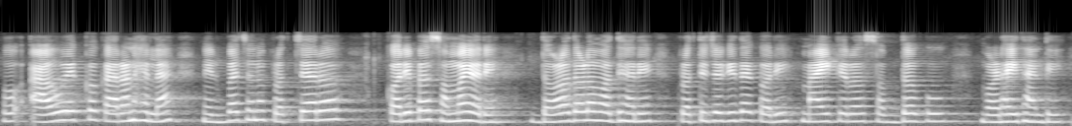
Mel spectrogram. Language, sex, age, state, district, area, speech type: Odia, female, 18-30, Odisha, Dhenkanal, rural, spontaneous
